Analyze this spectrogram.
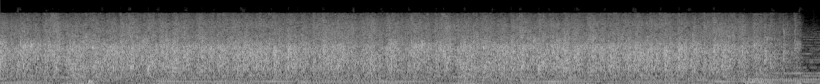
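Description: A steady, loud round of applause from a crowd, dense clapping sustained for about eight seconds before tapering slightly at the end, with no voices.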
